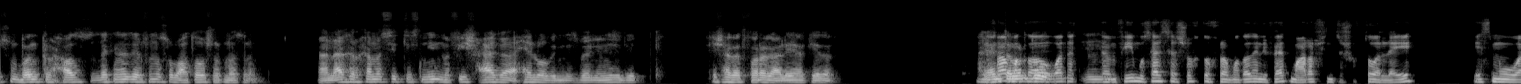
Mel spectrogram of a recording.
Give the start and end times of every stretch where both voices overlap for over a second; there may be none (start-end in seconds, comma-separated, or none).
9.8-11.2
